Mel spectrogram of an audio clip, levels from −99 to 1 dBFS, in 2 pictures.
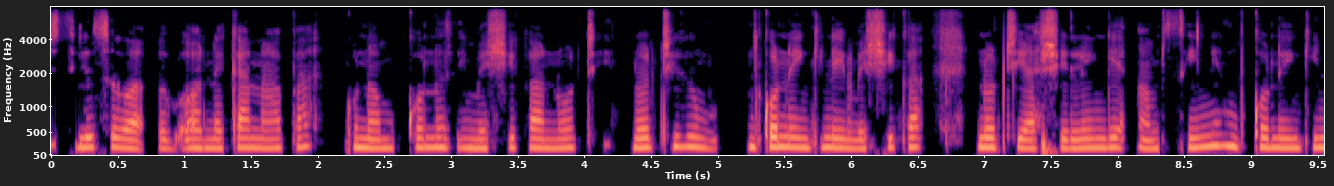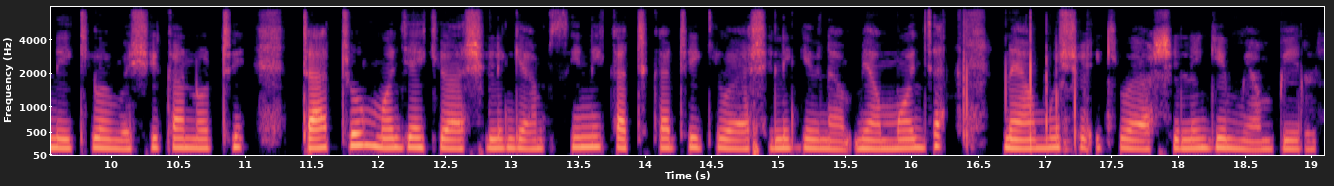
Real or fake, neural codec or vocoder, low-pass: real; none; 7.2 kHz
